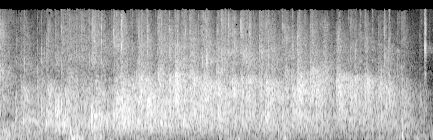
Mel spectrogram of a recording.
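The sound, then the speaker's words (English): Audience applause welcoming a speaker: dense, steady clapping from many hands that holds for several seconds and tapers slightly at the end. “So please put your hands together to welcome Jim.”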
